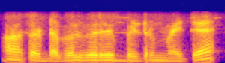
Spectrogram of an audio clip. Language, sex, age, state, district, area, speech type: Kannada, male, 18-30, Karnataka, Chamarajanagar, rural, conversation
